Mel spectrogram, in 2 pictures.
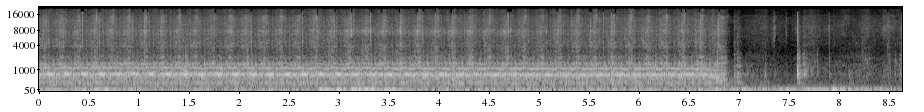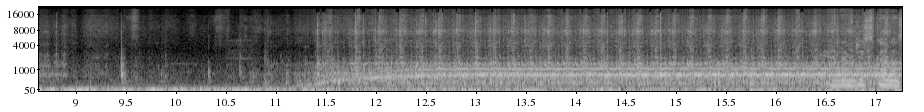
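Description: A sewing machine fitted with a double needle hems knit fabric with a fast, even mechanical whir. It stops for a few seconds, then starts again, while someone talks over it.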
